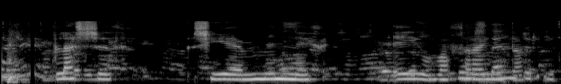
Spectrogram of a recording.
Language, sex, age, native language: Icelandic, female, 10, Icelandic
